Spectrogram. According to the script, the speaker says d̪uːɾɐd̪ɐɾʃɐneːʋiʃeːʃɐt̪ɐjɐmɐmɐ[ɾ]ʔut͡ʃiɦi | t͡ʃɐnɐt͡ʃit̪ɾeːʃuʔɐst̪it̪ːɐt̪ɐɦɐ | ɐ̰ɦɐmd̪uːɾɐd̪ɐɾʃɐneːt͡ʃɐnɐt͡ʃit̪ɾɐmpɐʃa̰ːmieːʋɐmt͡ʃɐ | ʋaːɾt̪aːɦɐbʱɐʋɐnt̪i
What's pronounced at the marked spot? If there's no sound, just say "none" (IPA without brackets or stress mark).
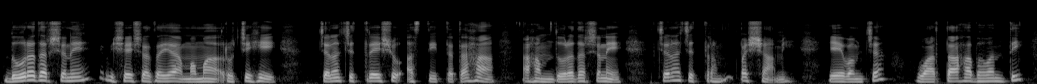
ɾ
